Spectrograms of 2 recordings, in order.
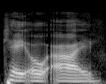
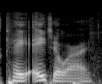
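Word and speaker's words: Khoi: but the the Kokoy the Kokoy isn't spelled Ko I like it's spelled here. It's uh theirs is K H Oi, right? in South Africa. They're K ho I not ko i.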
